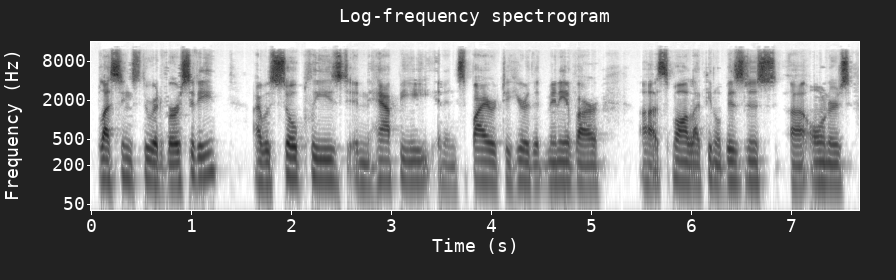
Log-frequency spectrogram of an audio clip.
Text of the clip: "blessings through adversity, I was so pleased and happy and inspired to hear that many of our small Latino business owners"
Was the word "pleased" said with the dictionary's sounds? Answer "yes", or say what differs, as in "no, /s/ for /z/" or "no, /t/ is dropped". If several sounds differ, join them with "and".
yes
